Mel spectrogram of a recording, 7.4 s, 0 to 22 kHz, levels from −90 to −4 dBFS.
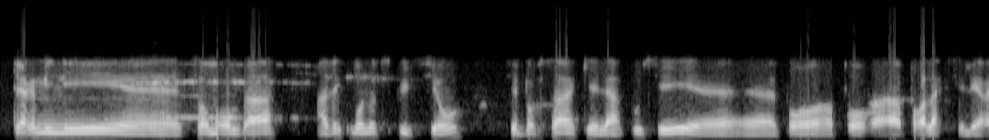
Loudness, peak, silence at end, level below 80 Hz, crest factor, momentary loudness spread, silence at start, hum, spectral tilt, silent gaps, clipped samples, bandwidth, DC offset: -24 LUFS; -10 dBFS; 0 s; -70 dBFS; 14 dB; 9 LU; 0.1 s; none; -7.5 dB/octave; none; under 0.1%; 5.4 kHz; under 0.1%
